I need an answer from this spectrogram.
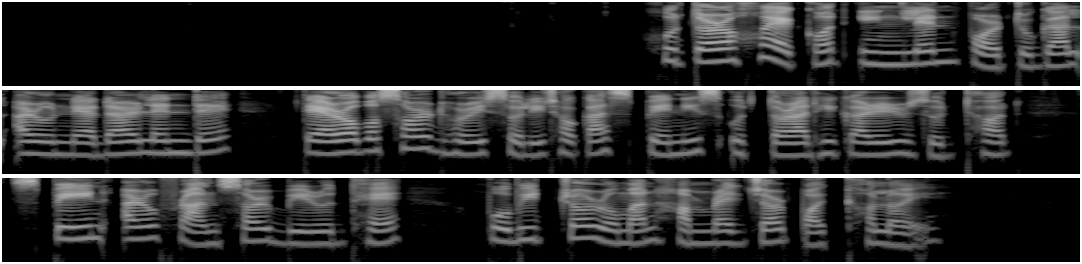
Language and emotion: Assamese, neutral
